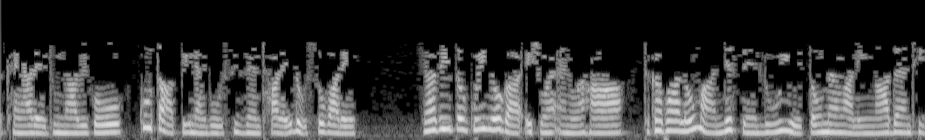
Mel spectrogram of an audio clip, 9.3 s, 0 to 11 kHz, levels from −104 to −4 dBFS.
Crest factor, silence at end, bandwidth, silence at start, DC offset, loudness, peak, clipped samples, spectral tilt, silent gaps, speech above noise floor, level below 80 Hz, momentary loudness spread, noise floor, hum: 14 dB; 0 s; 4 kHz; 0 s; under 0.1%; -26 LUFS; -10 dBFS; under 0.1%; -12 dB/octave; none; 38 dB; -62 dBFS; 7 LU; -63 dBFS; none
